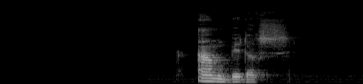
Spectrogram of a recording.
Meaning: plural of aanbidder
- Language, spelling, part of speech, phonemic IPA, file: Dutch, aanbidders, noun, /amˈbɪdərs/, Nl-aanbidders.ogg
